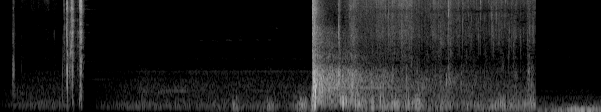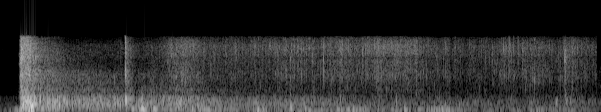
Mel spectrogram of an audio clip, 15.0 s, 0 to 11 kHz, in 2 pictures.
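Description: Pistol shots from 9mm Underwood 124gr Gold Dot ammunition fired outdoors at a pork femur bone target: a couple of sharp loud cracks stand out, followed by a long stretch of wind and ambient noise.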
